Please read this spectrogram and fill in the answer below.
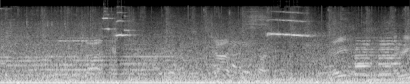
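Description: Busy night-market street noise: many voices of a crowd over running traffic, with short toots among them.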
